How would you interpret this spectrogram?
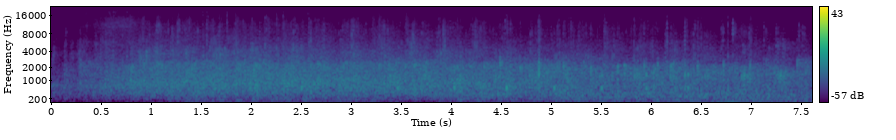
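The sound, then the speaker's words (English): Sustained audience applause, a dense wash of many hands clapping at steady volume for several seconds, rising quickly at the start and holding without pause, given as another round of applause for an advisor. “By the way, let's just give her another round of applause because she did a wonderful job.”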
